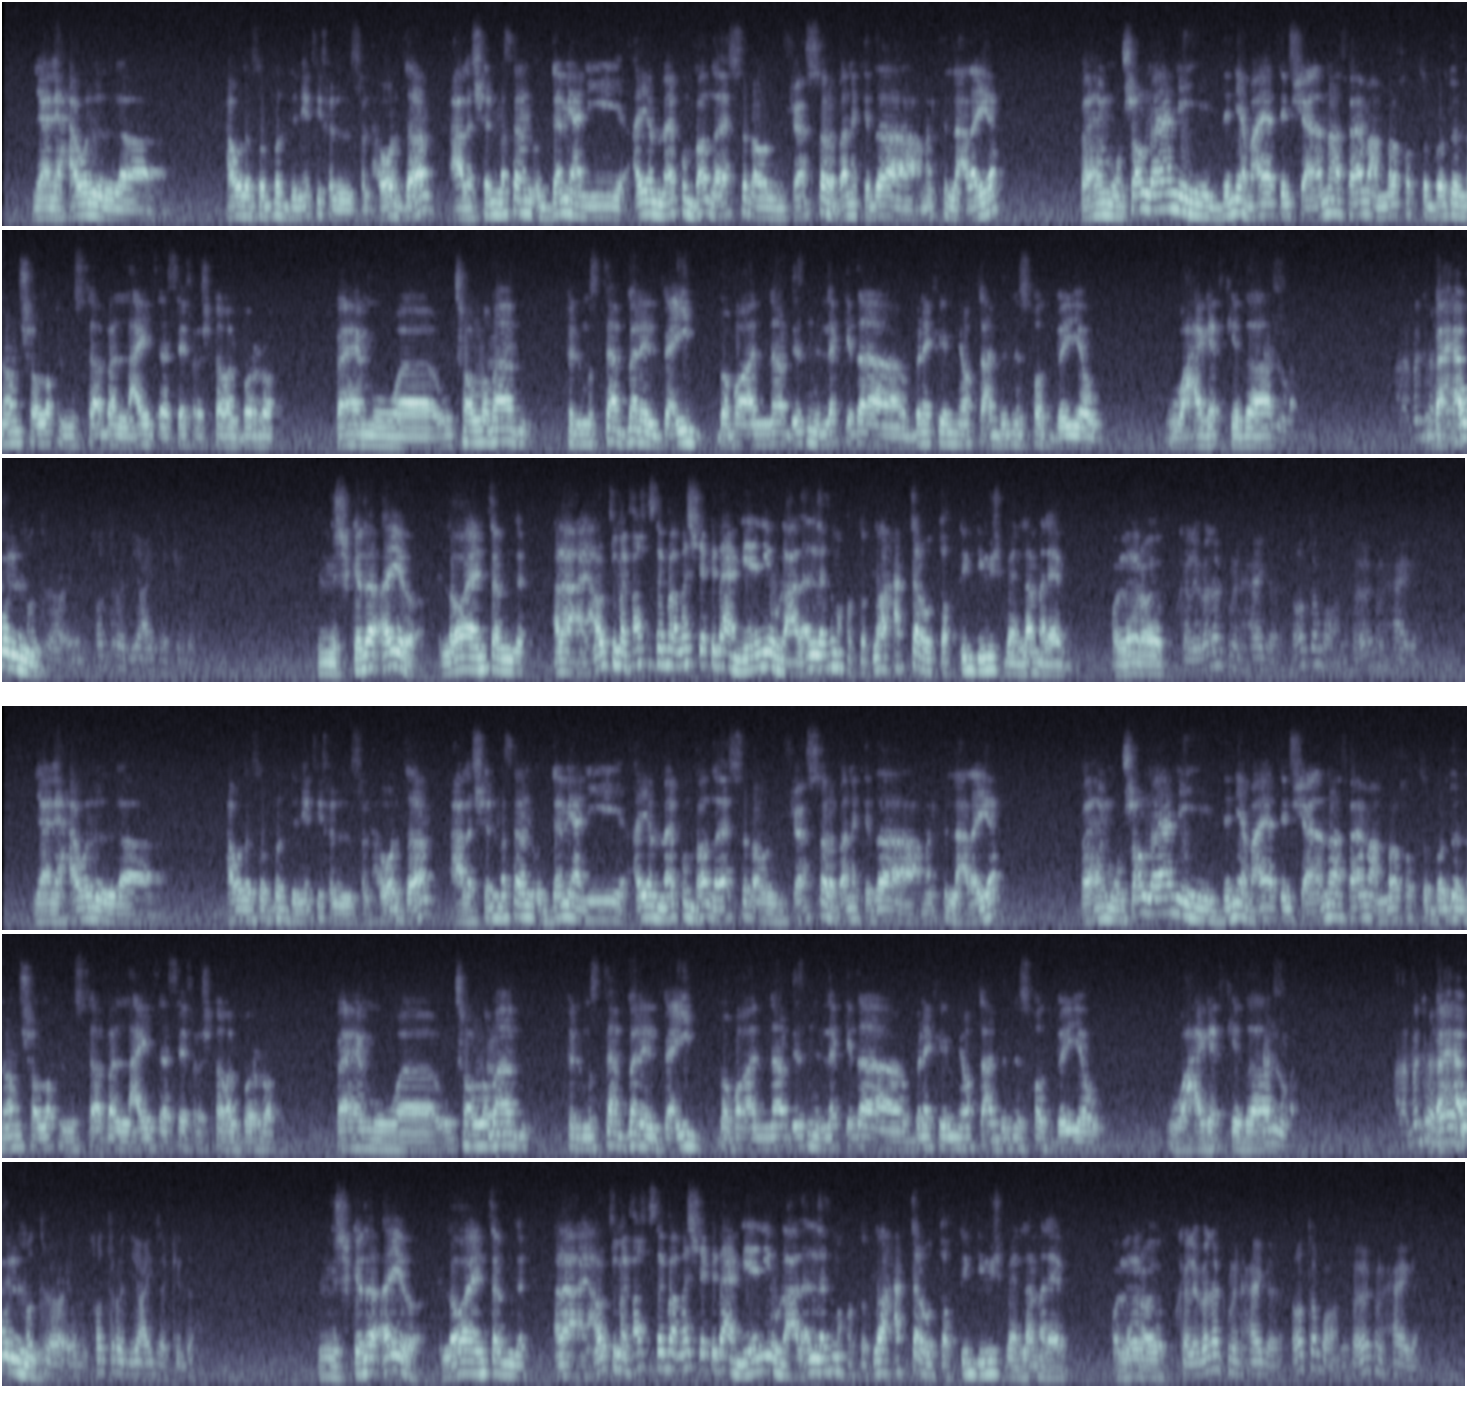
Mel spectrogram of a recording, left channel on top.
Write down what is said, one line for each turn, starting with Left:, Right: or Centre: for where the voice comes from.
Left: يعني احاول احاول اظبط دنيتي في ال- في الحوار ده علشان مثلا قدام يعني ايا ما يكون بقى اللي هيحصل او اللي مش هيحصل ابقى انا كده عملت اللي عليا فاهم وان شاء الله يعني الدنيا معايا تمشي يعني انا فاهم عمال اخطط برضو ان انا ان شاء الله في المستقبل عايز اسافر اشتغل بره فاهم و... وان شاء الله
Right: حلو
Left: بقى في المستقبل البعيد بقى ان انا باذن الله كده ربنا يكرمني وافتح بيزنس خاص بيا و... وحاجات كده
Right: حلو على فكرة
Left: فبحاول
Right: هي ال- الفترة الفترة دي عايزة كده
Left: مش كده ايوه اللي هو انت من... انا قلت ما ينفعش اسيبها ماشيه كده عمياني وعلى الاقل لازم اخطط لها حتى لو التخطيط دي مش باين لها ملامح ولا ايه رايك
Right: خلي بالك من حاجة اه طبعا خلي بالك من حاجة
